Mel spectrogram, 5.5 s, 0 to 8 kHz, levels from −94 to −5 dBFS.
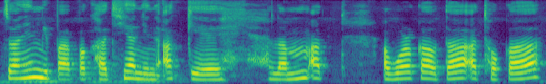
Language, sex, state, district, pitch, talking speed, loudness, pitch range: Mizo, female, Mizoram, Aizawl, 205 Hz, 145 wpm, -15 LUFS, 190-225 Hz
